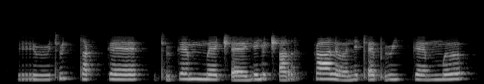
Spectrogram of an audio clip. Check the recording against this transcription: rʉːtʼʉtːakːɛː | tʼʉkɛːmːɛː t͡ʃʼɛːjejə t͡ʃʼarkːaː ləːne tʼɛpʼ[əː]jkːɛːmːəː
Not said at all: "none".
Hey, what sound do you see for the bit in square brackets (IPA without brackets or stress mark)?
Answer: ʉː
